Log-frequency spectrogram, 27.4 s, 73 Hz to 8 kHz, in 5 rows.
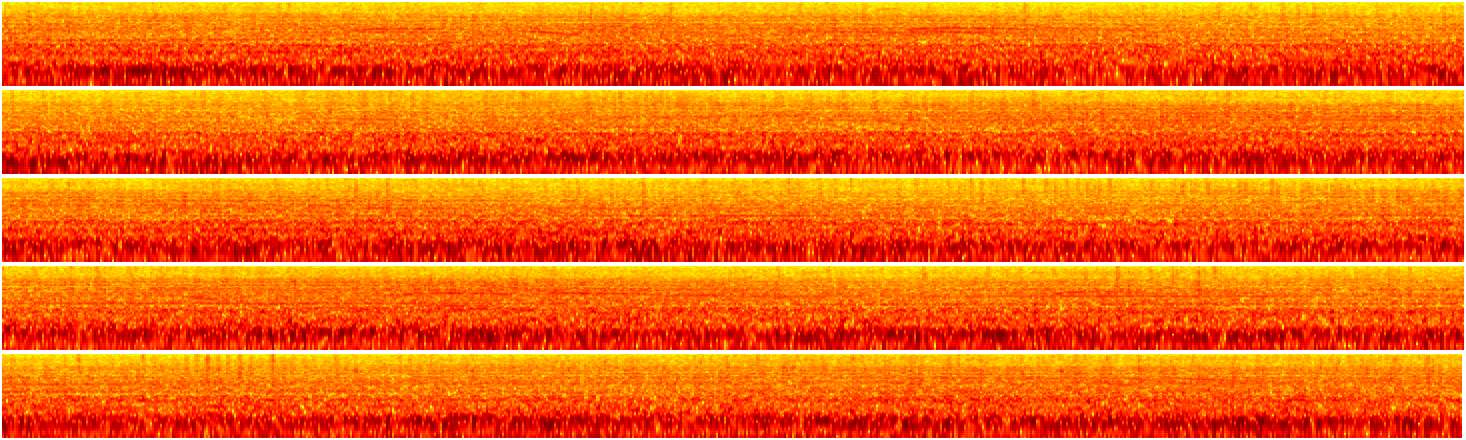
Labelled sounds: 1.9	2.2	killer whale, Bigg's (transient), 1.2 to 1.6 kHz
3.4	3.7	killer whale, Bigg's (transient), 1.6 to 1.9 kHz
6.8	7.0	killer whale, Bigg's (transient), 1.5 to 1.6 kHz
18.5	18.8	killer whale, Bigg's (transient), 1.6 to 1.8 kHz
20.4	20.7	killer whale, Bigg's (transient), 1.6 to 1.9 kHz
26.3	26.6	killer whale, Bigg's (transient), 1.8 to 2.1 kHz

